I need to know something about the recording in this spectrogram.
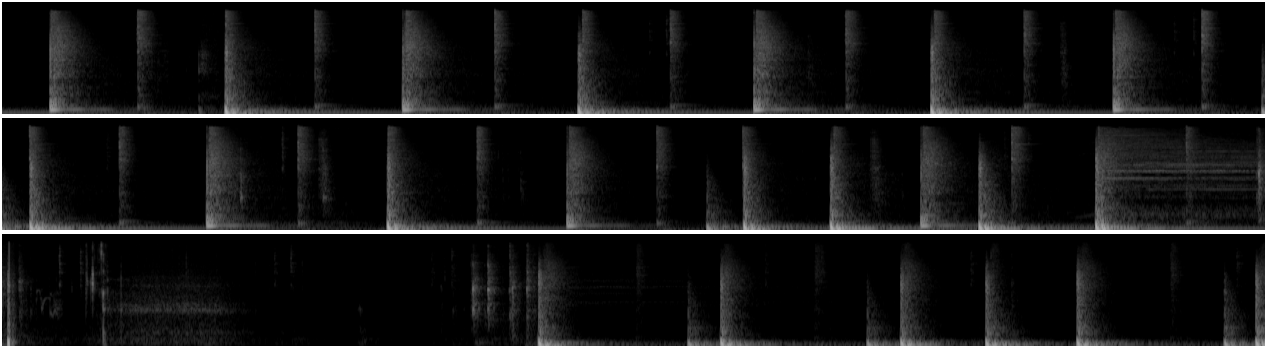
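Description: A live-recorded acoustic drum kit played back on its own, a kick drum and two overhead mics: a slow, steady beat with a kick hit about once a second and snare and hi-hat strikes between. Playback stops for about a second, roughly three-quarters through, then starts again.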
